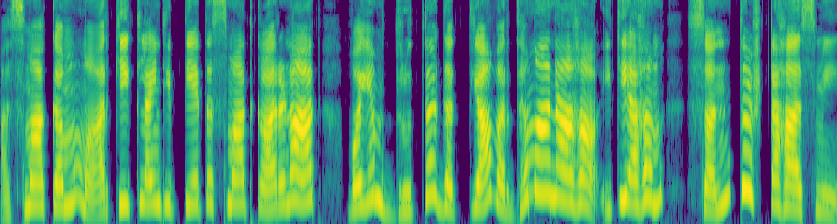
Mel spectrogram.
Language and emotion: Sanskrit, happy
